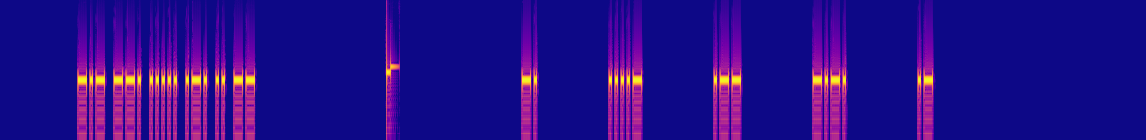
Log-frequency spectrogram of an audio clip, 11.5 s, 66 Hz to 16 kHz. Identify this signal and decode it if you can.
Morse code, heard as a keyed tone, about 40 wpm, spaced as for 18 wpm, 700 Hz. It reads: KG5RIM N4WCA
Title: USA Call Signs - 8x Character Spacing - 40wpm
